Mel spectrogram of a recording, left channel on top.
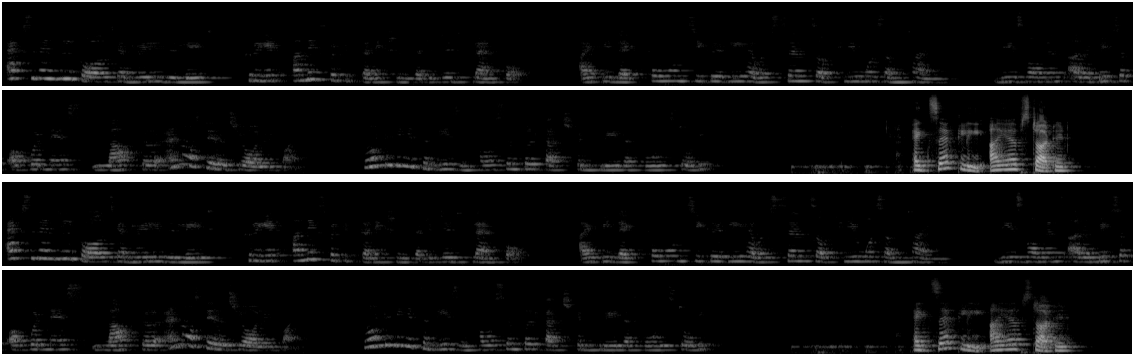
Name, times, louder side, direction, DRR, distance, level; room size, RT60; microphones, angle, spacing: voice 1, 0.0-2.1 2.4-5.2 5.8-9.4 9.9-14.3 14.9-18.4, left 1 dB, 30° right, -1 dB, 0.9 m, -46 dB
voice 2, 20.4-22.0, left 5 dB, 75° left, 10 dB, 0.3 m, -31 dB
3.7 x 2.8 x 2.3 m, 0.42 s
head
